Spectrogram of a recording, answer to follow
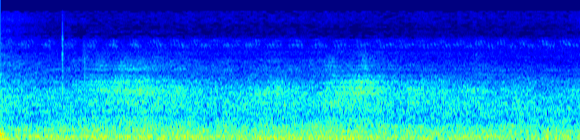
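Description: Steady low mechanical hum with a few faint steady low tones underneath, unchanging throughout.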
